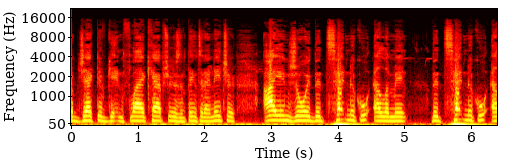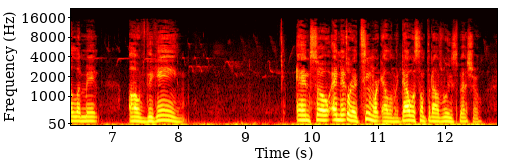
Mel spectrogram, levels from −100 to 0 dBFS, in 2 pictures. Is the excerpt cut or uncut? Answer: cut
